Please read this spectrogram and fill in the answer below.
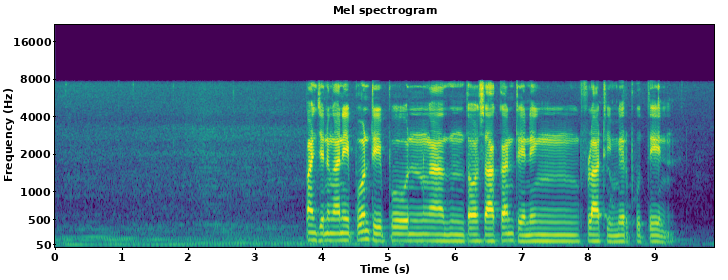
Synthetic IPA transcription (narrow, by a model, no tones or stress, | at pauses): paɲd͡ʒənəŋanipʊnd̪̥i̤pʊnŋant̪ɔs̬akand̪̥e̤nɪŋflad̪̥i̤mɪrput̪ɪn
